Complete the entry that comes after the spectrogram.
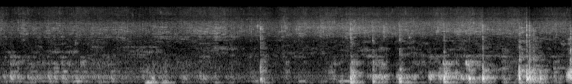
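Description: Water runs steadily over sprouted seeds being rinsed, a loud splashing flow with intermittent clatter and sloshing as the seeds are handled under the stream.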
